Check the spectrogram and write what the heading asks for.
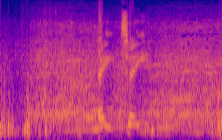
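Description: Rally car engine under hard acceleration, heard from inside the cabin over road and wind noise.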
